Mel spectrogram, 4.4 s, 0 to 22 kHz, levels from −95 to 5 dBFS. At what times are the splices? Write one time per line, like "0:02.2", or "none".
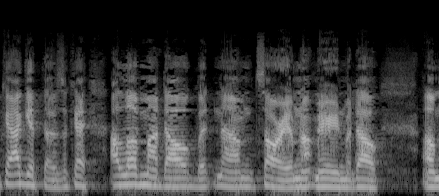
none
